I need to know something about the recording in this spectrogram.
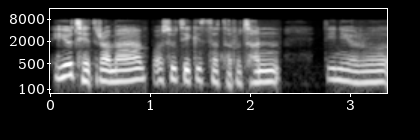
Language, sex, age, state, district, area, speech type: Nepali, female, 45-60, West Bengal, Darjeeling, rural, spontaneous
